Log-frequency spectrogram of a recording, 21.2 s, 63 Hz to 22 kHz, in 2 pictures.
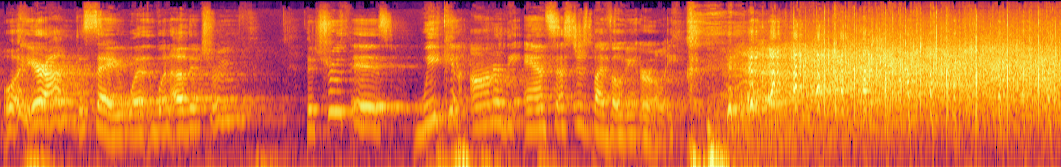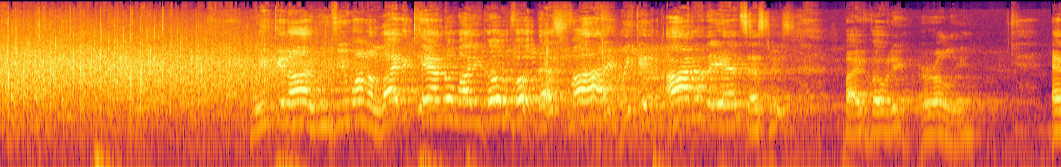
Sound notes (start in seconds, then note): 6.9 laughter, applause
